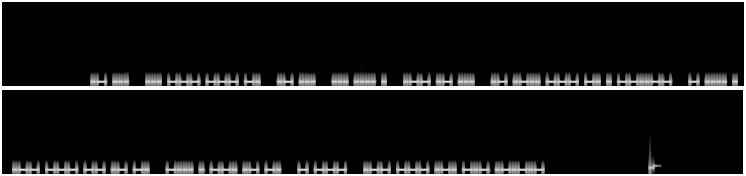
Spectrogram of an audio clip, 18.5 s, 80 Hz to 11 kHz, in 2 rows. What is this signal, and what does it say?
Morse code, heard as a keyed tone, about 34 wpm, 700 Hz. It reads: AS SOON AS SHE WAS ALONE, THE WOMAN BEGAN TO WORK.
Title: Sentences from Top 1100 Words 35wpm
